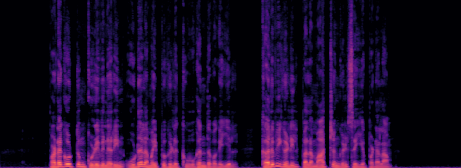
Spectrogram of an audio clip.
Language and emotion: Tamil, neutral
